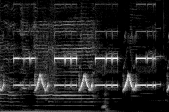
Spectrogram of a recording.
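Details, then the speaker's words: Old Yamaha NMAX with installed smartkey anti-theft alarm: forced start attempt with remote far away, engine won't start and alarm sounds loud repeating high-pitched warbling chirps about once a second. "tetapi ketika ada bobolan kalau remotenya jauh motor tabrakan tidak bisa dihidupin dan justru alarm akan bunyi keras seperti itu ya"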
